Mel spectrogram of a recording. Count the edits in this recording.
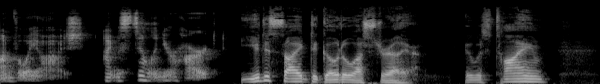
1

